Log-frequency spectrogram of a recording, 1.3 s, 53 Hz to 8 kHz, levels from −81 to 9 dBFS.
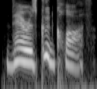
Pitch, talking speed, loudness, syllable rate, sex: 230 Hz, 185 wpm, -15 LUFS, 4.5 syllables/s, female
